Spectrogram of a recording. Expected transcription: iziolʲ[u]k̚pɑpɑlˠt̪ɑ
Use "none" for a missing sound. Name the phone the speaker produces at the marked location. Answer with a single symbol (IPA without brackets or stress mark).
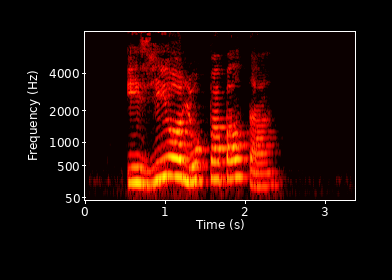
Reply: u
